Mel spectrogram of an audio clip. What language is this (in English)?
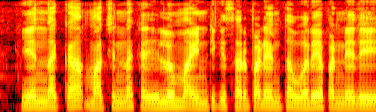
Telugu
